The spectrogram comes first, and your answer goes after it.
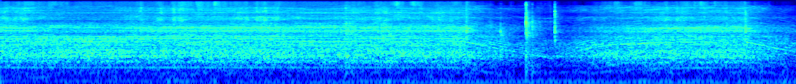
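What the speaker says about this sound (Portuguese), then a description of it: "você vai pegar a sua pistola, você vai secar a placa" A heat gun dries a phone circuit board with a steady, loud blowing hiss that holds constant, broken briefly by a couple of small clicks partway through.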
